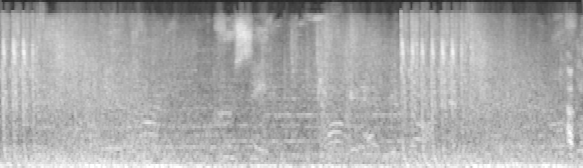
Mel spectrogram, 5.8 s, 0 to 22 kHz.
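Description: Mech weapon fire in the game MechWarrior 5: Chaos Reign, a dense, continuous barrage of loud gunfire and explosive blasts with crackling bursts, mixed with game noise throughout.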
